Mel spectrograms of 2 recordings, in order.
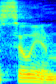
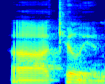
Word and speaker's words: Cillian: yeah yeah and in Cillian Murphy right Killian Murphy get her yeah sorry kill him my bad yeah it's the Irish pronunciation I never knew it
